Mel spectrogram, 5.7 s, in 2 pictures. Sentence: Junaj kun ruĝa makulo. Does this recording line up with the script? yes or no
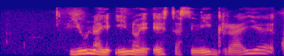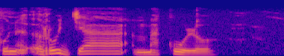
no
